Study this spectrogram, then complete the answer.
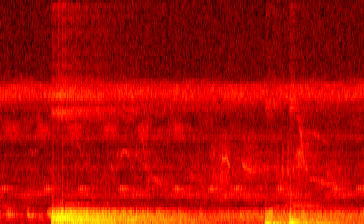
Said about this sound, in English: The sound of gunfire.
